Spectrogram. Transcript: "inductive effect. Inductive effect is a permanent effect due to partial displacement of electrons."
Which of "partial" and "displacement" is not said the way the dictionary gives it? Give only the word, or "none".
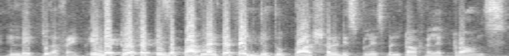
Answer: none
